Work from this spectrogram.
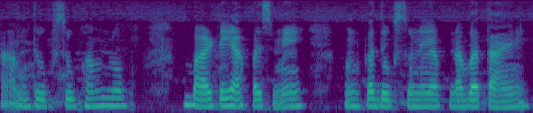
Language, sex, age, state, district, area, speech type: Hindi, female, 45-60, Uttar Pradesh, Pratapgarh, rural, spontaneous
